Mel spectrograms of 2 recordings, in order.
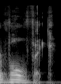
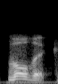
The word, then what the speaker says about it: Volvik: Is it Volvik or Volvik? How do you pronounce that correctly? – Volvik. – Volvik. – Volvik. – See, I was right the first time.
